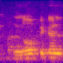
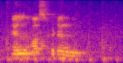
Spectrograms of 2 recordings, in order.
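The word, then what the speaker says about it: L'Hôpital: we are using generally low petal root or l hospital you may also pronounce it as a l hospital so here you may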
